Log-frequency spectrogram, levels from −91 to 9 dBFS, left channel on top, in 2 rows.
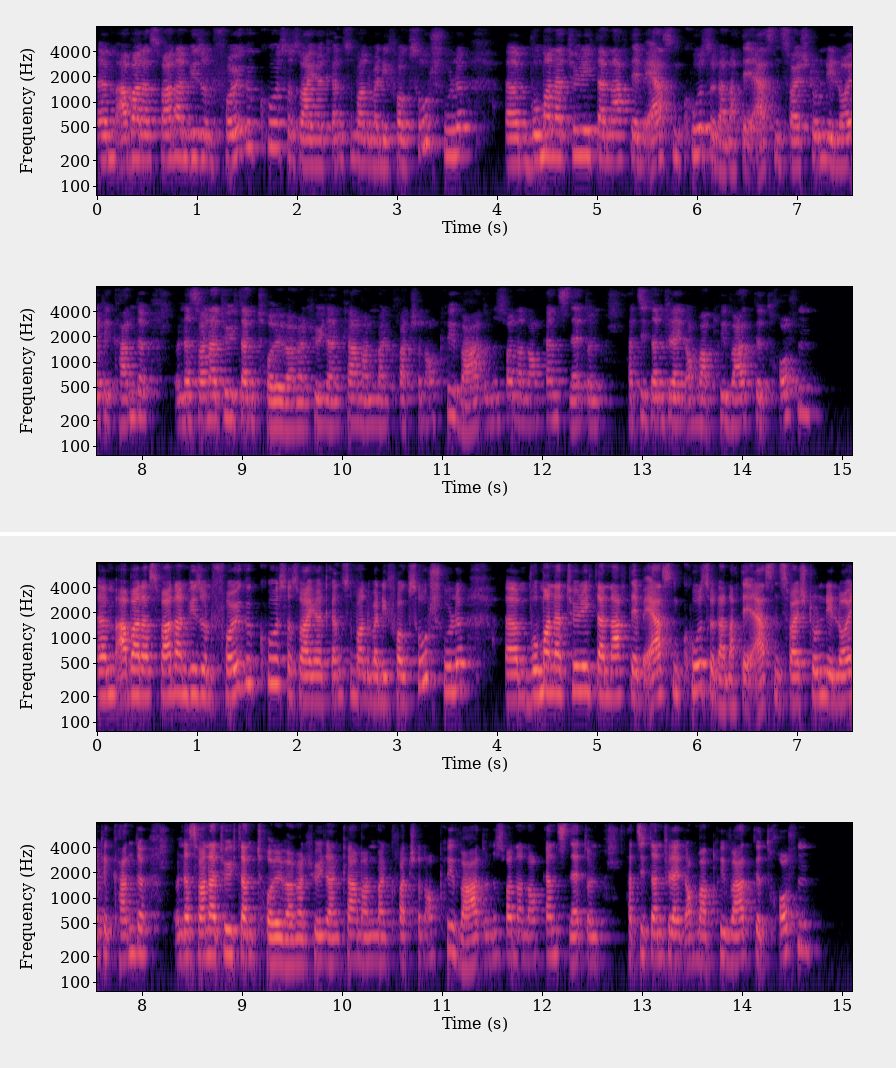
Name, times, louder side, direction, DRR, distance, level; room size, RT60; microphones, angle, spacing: voice 1, 0.0-12.6 13.0-14.7, right 5 dB, 65° right, 7 dB, 0.3 m, -28 dB
2.7 x 2.2 x 2.3 m, 0.39 s
head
